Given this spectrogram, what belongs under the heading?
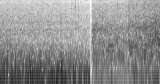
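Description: Sea waves washing around someone standing in the shallows off Miami, a steady broadband wash with wind buffeting the microphone, continuous and fairly loud throughout.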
